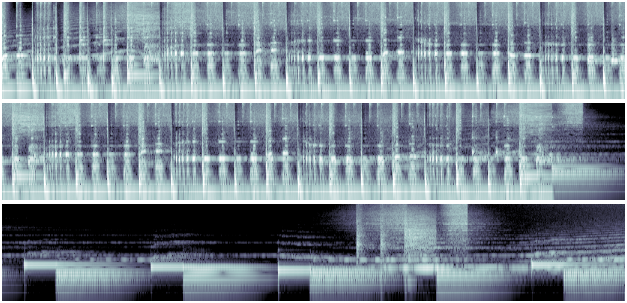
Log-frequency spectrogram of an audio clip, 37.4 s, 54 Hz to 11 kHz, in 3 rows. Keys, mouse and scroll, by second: 0.7 scroll up 4, 1.0-2.3 middle drag, 2.3-2.6 scroll down 2, 2.6-3.0 middle drag, 3.0 scroll down 1, 3.2 middle click, 3.5 click, 4.0-5.6 scroll up 1, 5.6 click, 6.0 Tab, 6.0 click, 6.5 Tab, 7.5 l, 7.8 l, 8.8 l, 9.3 l, 10.3 click, 10.8 Tab, 10.9 click, 11.3-13.1 middle drag, 13.1 scroll down 1, 13.2-13.9 middle drag, 13.9 space, 14.5-16.0 middle drag, 16.6-18.2 middle drag, 18.3 space, 19.2 shift+Left, 19.8-22.7 middle drag, 22.7 scroll up 1, 22.9 middle click, 23.6 scroll up 1, 23.7-25.7 scroll down 1, 25.7-27.9 scroll down 1, 28.4 KP_0, 29.7 click, 30.4 n, 32.0 click, 32.4 n, 32.8-33.3 scroll down 8, 33.3 middle click, 33.7 scroll down 1, 33.8-34.9 shift+middle drag, 34.9 r, 35.3-35.7 middle drag, 35.7 scroll down 1, 35.8-36.5 shift+middle drag, 36.5 scroll down 1, 36.6 shift+middle click, 36.7 scroll up 1, 36.9-37.3 shift+middle drag.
